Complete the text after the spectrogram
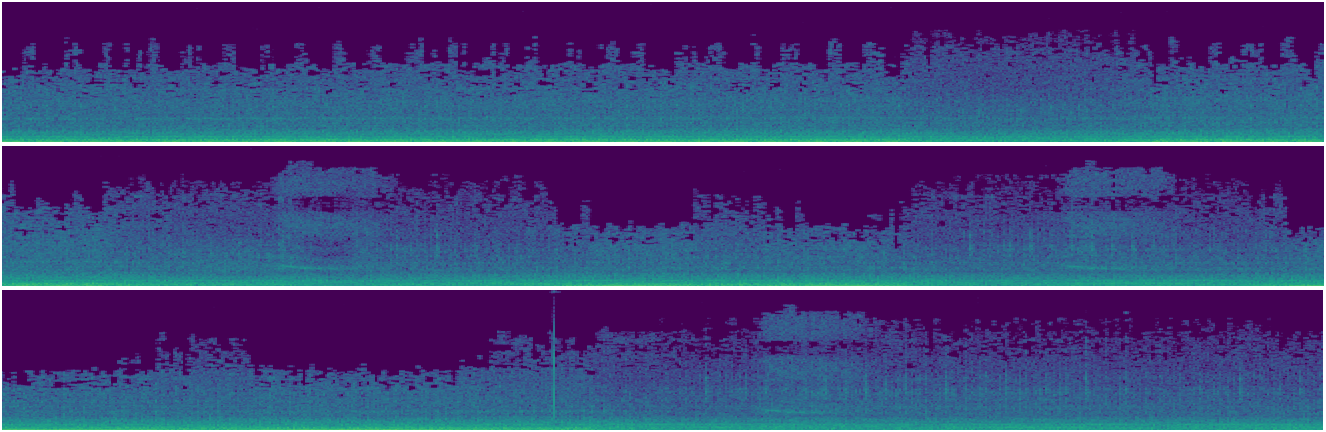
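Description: A truck engine hums steadily, rising and falling as it drives along a highway.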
